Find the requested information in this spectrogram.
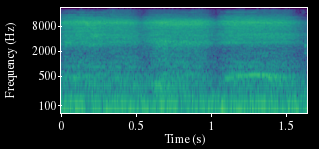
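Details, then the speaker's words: A voiced imitation by a veterinarian explaining a stethoscope to children of wet, crackly lung sounds, like lungs full of water: rough, hissing, bubbly rasping in two short bursts; simulated crackles. "so this is going to go through and I'm going to listen to your lungs and I'm going to make sure you don't sound like you're full of water"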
